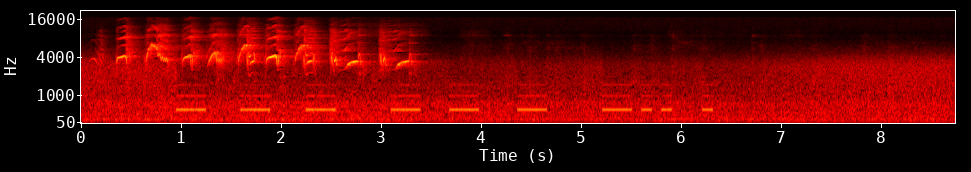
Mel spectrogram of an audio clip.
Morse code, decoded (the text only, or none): TTT TTT DE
